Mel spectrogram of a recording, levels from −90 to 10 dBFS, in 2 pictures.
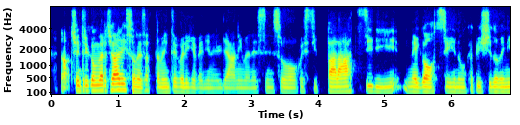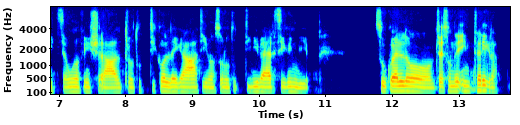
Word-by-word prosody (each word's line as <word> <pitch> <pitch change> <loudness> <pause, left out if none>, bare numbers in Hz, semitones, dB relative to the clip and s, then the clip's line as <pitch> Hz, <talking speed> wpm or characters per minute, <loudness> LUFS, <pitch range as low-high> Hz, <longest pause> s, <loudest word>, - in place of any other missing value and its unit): No, - - -1
centri 135 0 0
commerciali 140 +3 +7
sono 120 -6 0
esattamente 110 -2 -5
quelli 110 -1 -3
che 110 -1 -9
vedi 100 0 -12
negli 100 +1 -13
anime, 100 0 -6
nel 100 0 -14
senso 105 0 -7
questi - - -13
palazzi 120 +1 +3
di 115 - -7
negozi, 115 - 0
che 115 - -6
non 110 0 -5
capisci 115 +1 -5
dove 115 0 -1
inizia 115 -1 -6
uno 115 0 -1
finisce 110 -1 -3
l'altro, 105 +1 +1
tutti - - -14
collegati, 115 -2 +1
ma 110 -1 -4
sono 110 +1 -4
tutti 110 - -14
diversi 115 0 0
quindi 110 -3 -5 1.0
su 125 - -2
quello 120 -4 +5
cioè 120 - +4
son 125 +1 -4
de 125 0 +2
interi 140 +2 +1
grat 110 -3 -7
115 Hz, 165 wpm, -24 LUFS, 110-120 Hz, 1.0 s, commerciali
